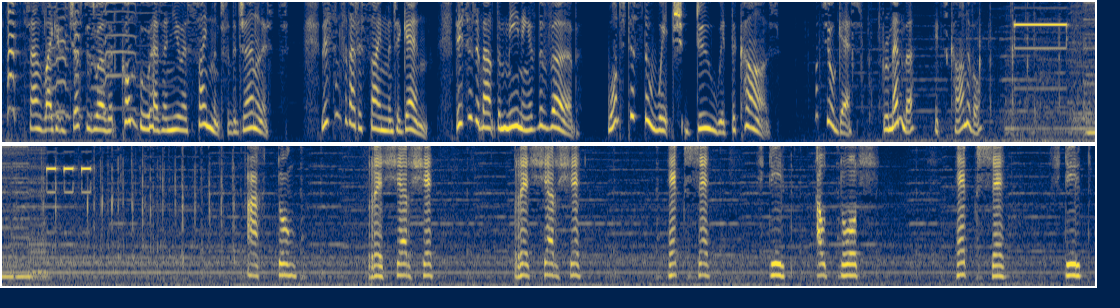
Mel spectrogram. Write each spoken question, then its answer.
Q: What does the witch do with the cars?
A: This witch is exploiting the carnival fancy dress to steal cars.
